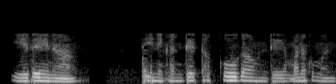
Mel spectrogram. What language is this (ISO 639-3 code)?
tel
